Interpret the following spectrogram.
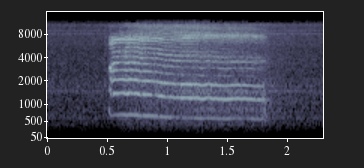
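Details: Kitten waiting by the fridge for wet food gives a single long meow, about 1.3 seconds, level then sagging slightly at the end, bright and harmonic-rich, in a quiet indoor room.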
